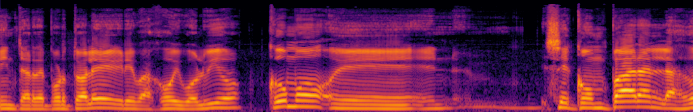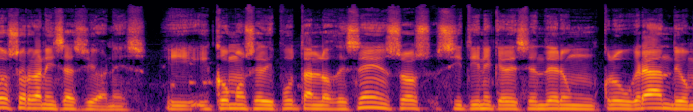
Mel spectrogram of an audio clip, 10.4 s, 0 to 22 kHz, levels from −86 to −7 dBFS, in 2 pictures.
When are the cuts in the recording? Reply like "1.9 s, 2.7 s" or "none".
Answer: 1.9 s, 4.1 s, 6.4 s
